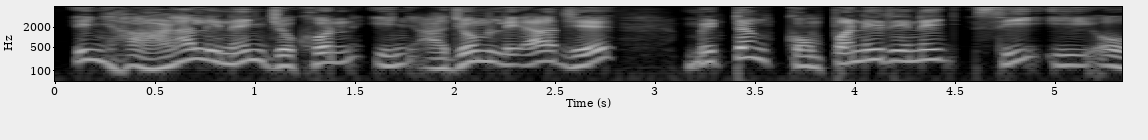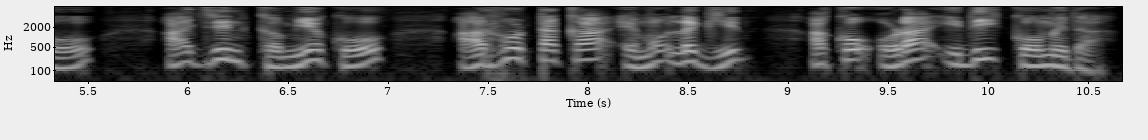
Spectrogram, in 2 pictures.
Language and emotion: Santali, surprised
